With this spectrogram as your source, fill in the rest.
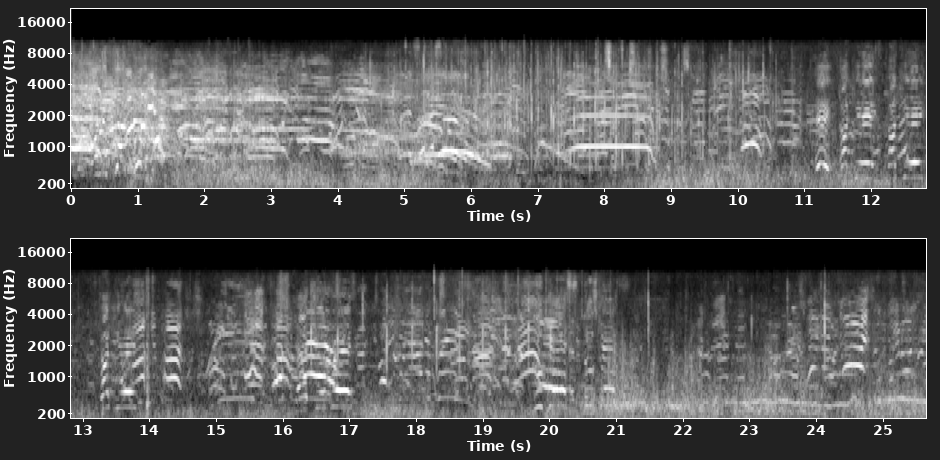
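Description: Young players shout and call to each other outdoors across an open field.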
